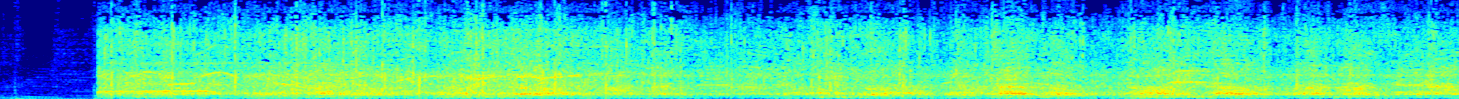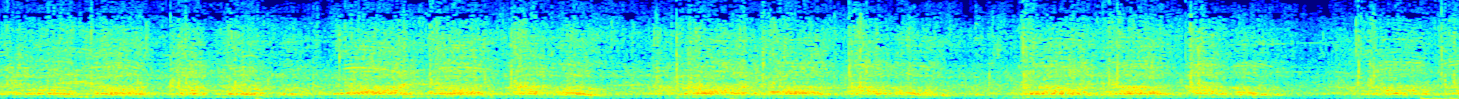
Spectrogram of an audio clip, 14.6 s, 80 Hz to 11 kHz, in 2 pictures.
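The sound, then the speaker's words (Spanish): Crowds chanting at the 15 May 2011 protests in Spain, a massive wall of voices that bursts in abruptly after a short quiet start and keeps up a loud, rhythmic chant throughout. “El pueblo unido jamás será vencido. Este era el sonido hace 10 años, un 15 de mayo, como hoy, de 2011, Multitudes de personas,”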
